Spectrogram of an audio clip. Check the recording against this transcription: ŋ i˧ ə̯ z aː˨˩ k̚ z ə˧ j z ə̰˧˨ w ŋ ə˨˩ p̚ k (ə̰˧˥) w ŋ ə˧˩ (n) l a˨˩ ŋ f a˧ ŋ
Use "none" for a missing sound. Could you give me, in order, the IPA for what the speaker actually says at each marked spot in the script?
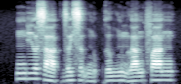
ə˨˩, n

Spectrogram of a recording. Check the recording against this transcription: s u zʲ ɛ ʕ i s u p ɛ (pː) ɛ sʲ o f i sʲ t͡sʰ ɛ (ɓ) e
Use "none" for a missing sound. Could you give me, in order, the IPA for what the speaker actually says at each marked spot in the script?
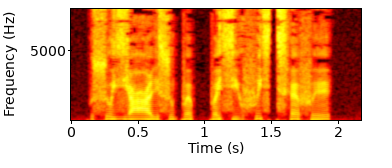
pː, f

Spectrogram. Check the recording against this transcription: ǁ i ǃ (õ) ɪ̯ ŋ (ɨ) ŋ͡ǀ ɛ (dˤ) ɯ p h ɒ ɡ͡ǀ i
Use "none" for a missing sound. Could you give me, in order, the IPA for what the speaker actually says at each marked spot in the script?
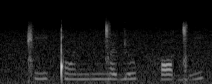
õ, ɨ, ɖ

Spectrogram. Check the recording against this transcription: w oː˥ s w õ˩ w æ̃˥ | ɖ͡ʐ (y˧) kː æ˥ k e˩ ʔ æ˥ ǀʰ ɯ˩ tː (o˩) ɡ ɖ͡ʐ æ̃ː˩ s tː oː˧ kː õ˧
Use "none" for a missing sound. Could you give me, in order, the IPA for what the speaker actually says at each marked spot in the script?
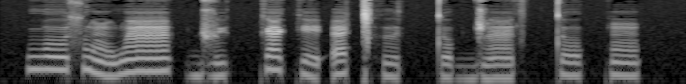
y˩, o˩

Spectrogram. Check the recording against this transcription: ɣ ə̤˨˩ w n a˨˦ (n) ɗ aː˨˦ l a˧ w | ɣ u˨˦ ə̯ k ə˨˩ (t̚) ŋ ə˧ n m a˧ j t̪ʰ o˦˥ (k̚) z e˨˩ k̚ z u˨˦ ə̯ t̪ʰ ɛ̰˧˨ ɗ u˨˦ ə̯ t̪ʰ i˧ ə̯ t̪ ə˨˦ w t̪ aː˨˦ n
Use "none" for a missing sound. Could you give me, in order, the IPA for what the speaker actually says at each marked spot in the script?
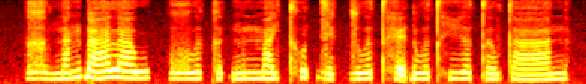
ŋ, t̚, t̚

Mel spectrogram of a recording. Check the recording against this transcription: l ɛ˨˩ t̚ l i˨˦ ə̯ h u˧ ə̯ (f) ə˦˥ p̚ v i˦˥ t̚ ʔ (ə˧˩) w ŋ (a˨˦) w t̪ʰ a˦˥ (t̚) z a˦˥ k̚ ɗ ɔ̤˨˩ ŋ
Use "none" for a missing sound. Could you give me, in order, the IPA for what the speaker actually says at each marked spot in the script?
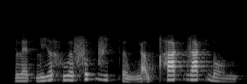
f, ə˧˩, a̰˧˥, k̚

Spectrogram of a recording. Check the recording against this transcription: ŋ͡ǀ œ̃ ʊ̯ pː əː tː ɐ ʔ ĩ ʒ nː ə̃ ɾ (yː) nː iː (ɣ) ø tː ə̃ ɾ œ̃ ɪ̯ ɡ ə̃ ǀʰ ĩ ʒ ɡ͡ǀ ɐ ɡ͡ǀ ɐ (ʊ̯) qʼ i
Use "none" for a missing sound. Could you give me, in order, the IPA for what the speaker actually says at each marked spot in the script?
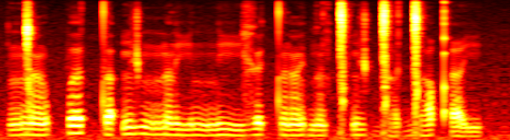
iː, ɣ, ʊ̯

